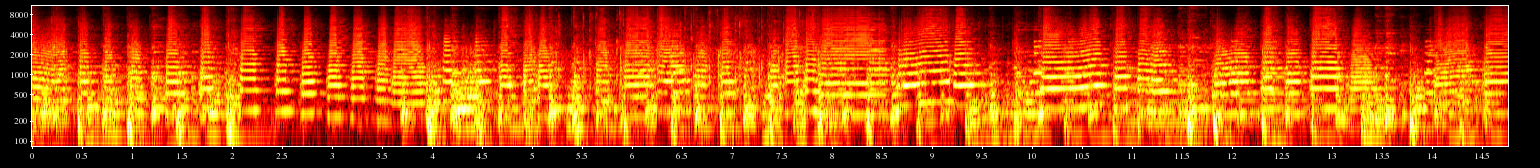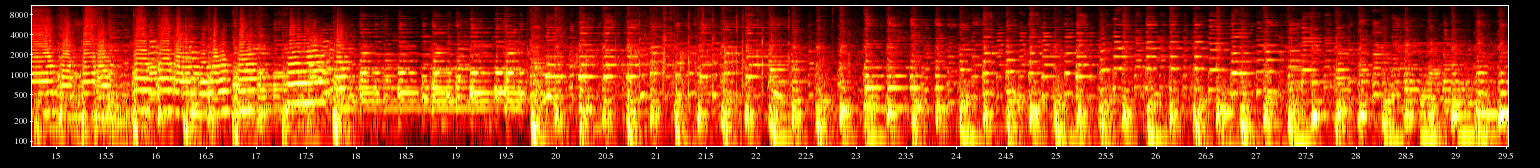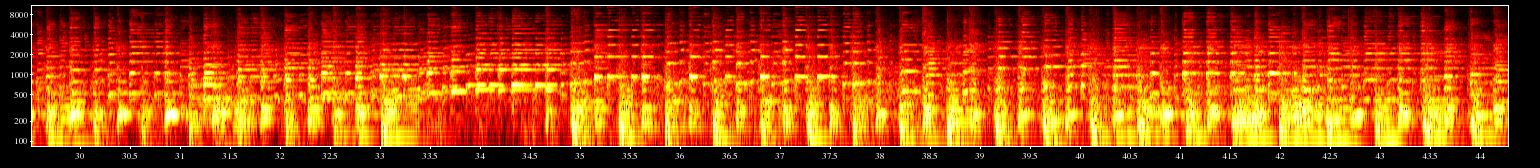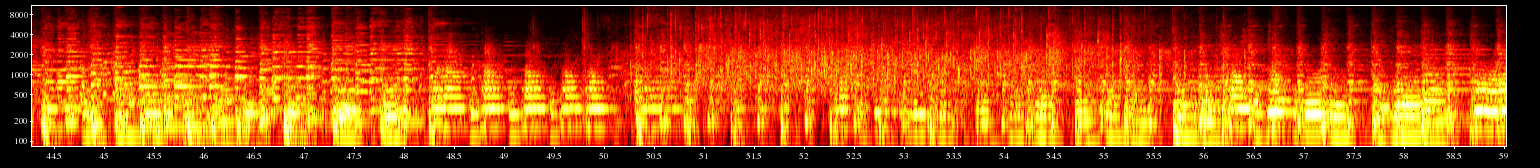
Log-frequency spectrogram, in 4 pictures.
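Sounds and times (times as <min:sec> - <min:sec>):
jazz band playing: 0:00.0 - 0:59.0
applause: 0:05.0 - 0:08.2, 0:20.2 - 0:23.0, 0:49.8 - 0:56.2.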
